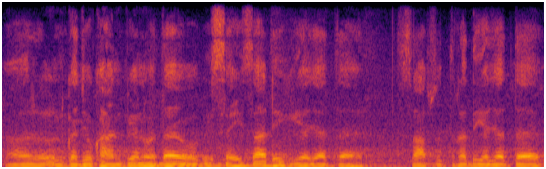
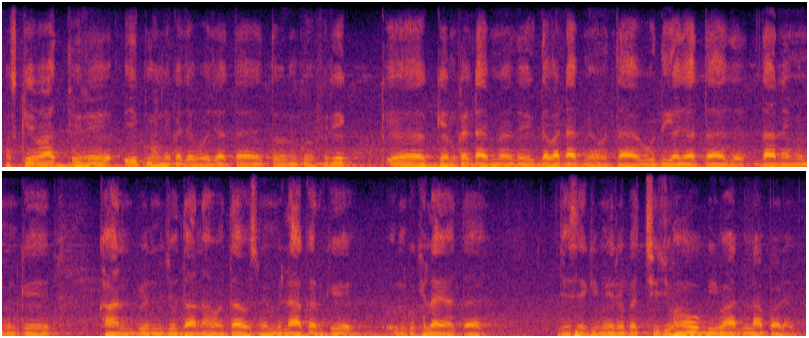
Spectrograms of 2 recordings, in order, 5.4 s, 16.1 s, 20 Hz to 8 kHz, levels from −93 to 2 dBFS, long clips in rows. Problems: constant background noise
